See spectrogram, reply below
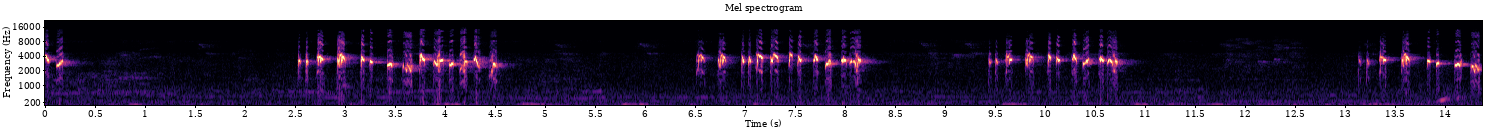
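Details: Lesser green leafbird singing in a tutor and lure recording: four separate phrases of fast, sharp chattering notes, each lasting one to two seconds, divided by quiet pauses, with a faint low rumble in the background.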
